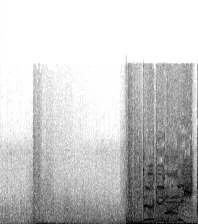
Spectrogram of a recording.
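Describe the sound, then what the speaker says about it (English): In World of Tanks, a Panzer IV S tank cannon fires at a Churchill: a muffled distant boom, then a loud close blast that rumbles on, with a voice talking over it. "So I'm going to go take some shots at him."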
